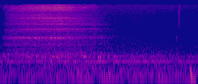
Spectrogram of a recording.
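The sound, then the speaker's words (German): A deep breath drawn in during a guided relaxation exercise: a broad, airy hiss that swells loudly over about a second and a half, then fades to a faint hush. “Und dann nimm nochmal einen schönen Atemzug. Atme tief ein”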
